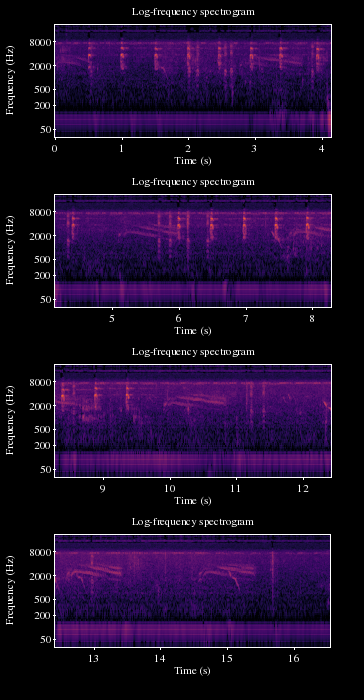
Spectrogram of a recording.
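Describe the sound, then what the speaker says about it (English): Bird calls ring out in the bush at Ngala Private Game Reserve, including a greenwood hoopoe and blacksmith lapwing: repeated sharp chirps and chattering notes at moderate distance over a steady low rumble, with insect-like ticks scattered throughout. "So there's a greenwood hoopoe that's calling."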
